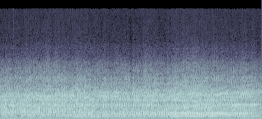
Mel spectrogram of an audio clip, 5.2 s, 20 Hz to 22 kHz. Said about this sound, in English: this is what it looks like, doing about 165 miles an hour in one of these $15,000 automobiles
